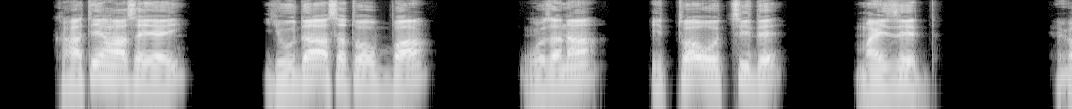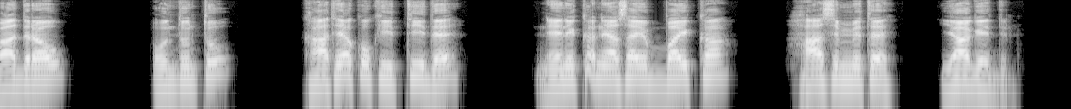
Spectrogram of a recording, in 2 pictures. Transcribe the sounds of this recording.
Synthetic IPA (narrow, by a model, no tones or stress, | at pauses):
kaːt̪ɪjahaːs̬ɐjɐj | jɛhʊd̪aːsɐt̪ʊwaːʊbːaː | wɔzɐnaː | ɪt̪ːʊwaːo̞ːt͡sːiːd̪ɛ | mɐjze̞ːd̪ːɐ̥ | hɛwaːd̪ɪɾɐw | ʊnt̪ːʊnt̪ːʊ | kaːt̪ɪjakːɔkiːt̪ːiːd̪ɛ | ne̞ːnɪkːɐnɛɐs̬ɐjʊbːɐjkːɐ | haːs̬ɪmːɪt̪ɛ | jaːɡe̞ːd̪ːɪnɔ̥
